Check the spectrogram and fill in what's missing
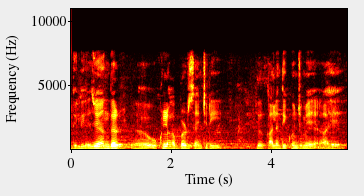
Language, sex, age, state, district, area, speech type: Sindhi, male, 60+, Delhi, South Delhi, urban, spontaneous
